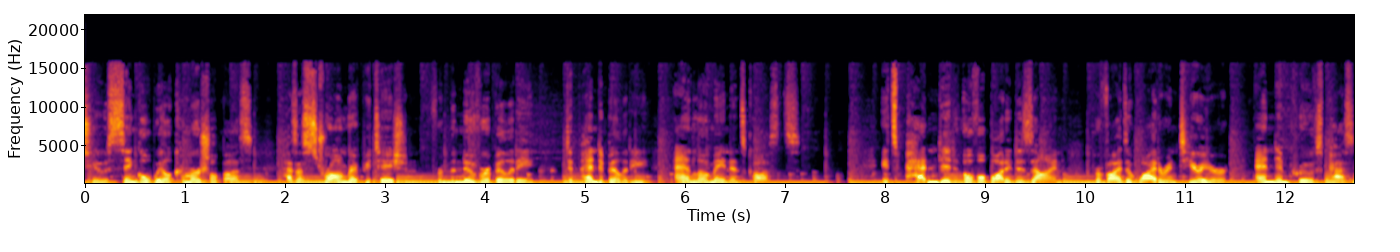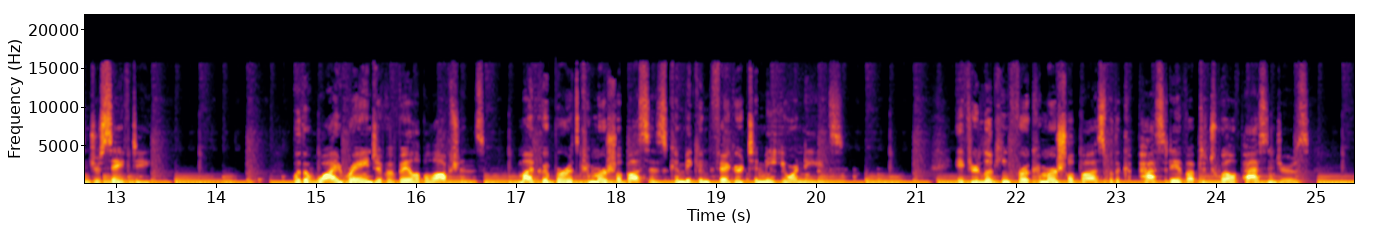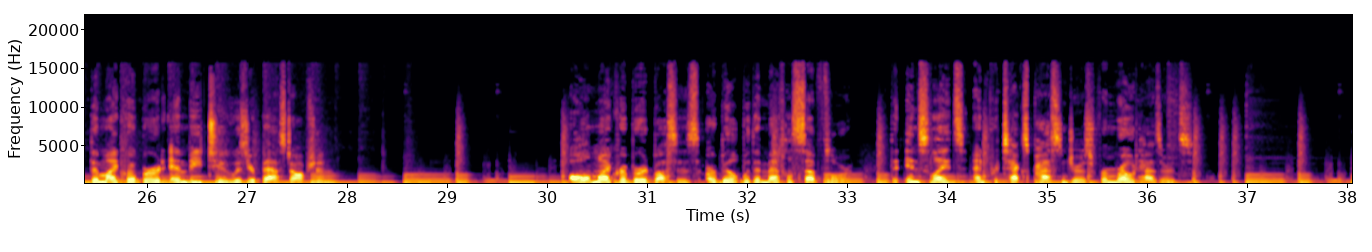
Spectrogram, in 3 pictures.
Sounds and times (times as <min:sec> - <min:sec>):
Speech: 0:00.0 - 0:07.2, 0:08.0 - 0:13.4, 0:14.8 - 0:20.3, 0:21.4 - 0:27.9, 0:30.2 - 0:36.5
Music: 0:00.0 - 0:38.0.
